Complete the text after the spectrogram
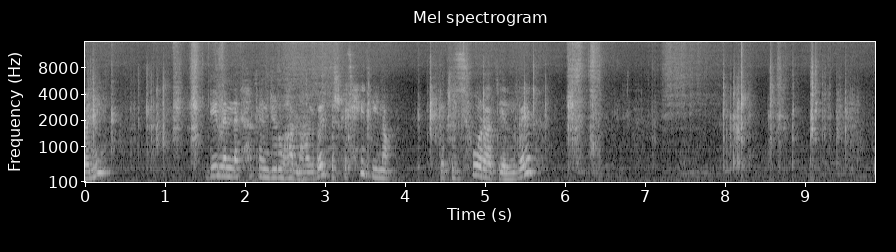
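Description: A paper sachet rustles and tears open.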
